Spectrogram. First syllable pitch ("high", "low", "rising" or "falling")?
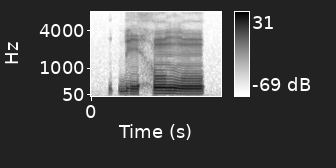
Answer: low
